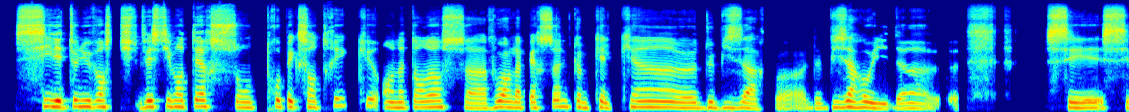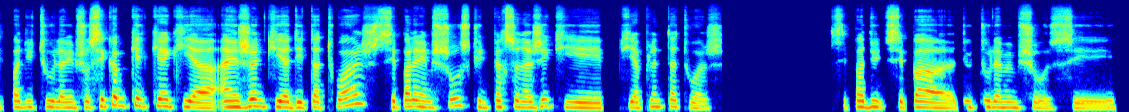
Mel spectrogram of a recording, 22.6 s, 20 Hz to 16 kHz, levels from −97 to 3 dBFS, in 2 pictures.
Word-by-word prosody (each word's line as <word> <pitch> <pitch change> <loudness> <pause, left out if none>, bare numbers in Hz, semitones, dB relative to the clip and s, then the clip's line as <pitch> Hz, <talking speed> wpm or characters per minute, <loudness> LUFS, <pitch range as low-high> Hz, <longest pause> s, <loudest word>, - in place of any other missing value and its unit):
si 215 -1 +3
les 200 -2 +8
tenues 210 +1 +2
venst 200 0 -1 0.3
vestimentaires 205 +2 +2
sont 175 -2 -1
trop 210 - -1
excentriques, 200 +6 -2
on 180 -1 -2
a 175 - 0
tendance 190 +2 -1
à 160 -2 -2
voir 190 +4 +1
la 175 -1 -1
personne 200 +4 -2
comme 195 -5 -3
quelqu'un, 190 +3 0 0.2
heu, - - -2
de 165 +2 -2
bizarre, 165 -2 -2
quoi, - - -10
de 160 -1 -9
bizarroïde, 175 -3 0
hein, 155 -1 -5
heu, - - -13 1.1
c'est 85 0 +2
c'est 180 +1 +1
pas 195 - +1
du 195 0 -5
tout 200 +3 -3
la 180 -2 0
même 175 -1 -1
chose. 185 +1 0
C'est 220 +4 +4
comme 245 -3 +1
quelqu'un 225 0 +1
qui 200 -2 +2
a 165 -2 +4
un 195 +1 +6
jeune 215 +3 +4
qui 205 -2 +4
a 185 - +4
des 175 0 +1
tatouages, 225 - -2
c'est 195 - 0
pas 210 +3 +1
la 215 - +3
même 195 -3 0
chose 230 +7 0
qu'une 190 -5 -5
personne 200 0 0
âgée 185 +5 0
qui 175 -5 0
est 165 - -4
qui 185 - -3
a 175 - 0
plein 210 +4 -4
de 200 - -5
tatouages. 175 -7 -5 1.1
C'est - - -10
pas 200 -1 +3
du 195 +2 0
c'est 185 -1 -1
pas 180 -4 +4 0.2
du 195 -2 -4
tout 200 +3 -2
la 190 -1 +1
même 180 -1 -1
chose, 80 - -3
c'est 75 0 -5
185 Hz, 185 wpm, -24 LUFS, 170-205 Hz, 1.1 s, les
